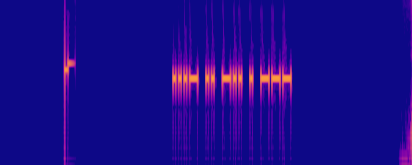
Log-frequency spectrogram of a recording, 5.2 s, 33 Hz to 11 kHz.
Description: Morse code, heard as a keyed tone, about 36 wpm, 700 Hz. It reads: VIDEO
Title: Five Letter Words - 35wpm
